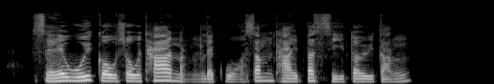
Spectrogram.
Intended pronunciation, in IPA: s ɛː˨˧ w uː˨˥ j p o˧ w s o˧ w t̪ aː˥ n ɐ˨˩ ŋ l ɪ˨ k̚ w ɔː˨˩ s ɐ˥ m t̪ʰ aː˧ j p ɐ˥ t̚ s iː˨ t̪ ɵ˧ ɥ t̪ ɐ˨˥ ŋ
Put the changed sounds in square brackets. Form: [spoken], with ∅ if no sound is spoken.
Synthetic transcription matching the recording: s ɛː˨˧ w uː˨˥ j [k] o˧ w s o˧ w [t̪ʰ] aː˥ n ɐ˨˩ ŋ l ɪ˨ k̚ w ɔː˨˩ s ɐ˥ m t̪ʰ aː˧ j p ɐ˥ t̚ s iː˨ t̪ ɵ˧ ɥ t̪ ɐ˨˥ ŋ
